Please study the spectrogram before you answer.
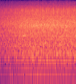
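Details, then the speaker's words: Flood-damaged Kia Ceed GT-Line after repair, first start with no warning lights: steady even quiet idle with smooth low hum and no knocks, misses or ticks; running really well. "there's not even a warning light on and she's running it's running really well actually sounds good oh she sounds really"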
